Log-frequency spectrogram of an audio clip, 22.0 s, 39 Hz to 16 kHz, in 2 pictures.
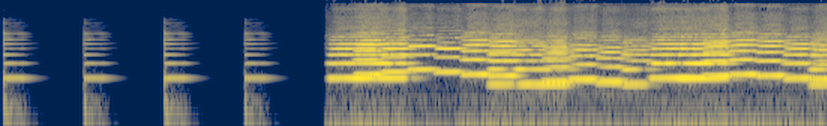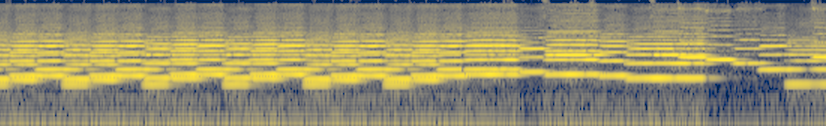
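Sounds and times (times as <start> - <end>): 
flute trio playing a largo: 4.4 - 22.0.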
